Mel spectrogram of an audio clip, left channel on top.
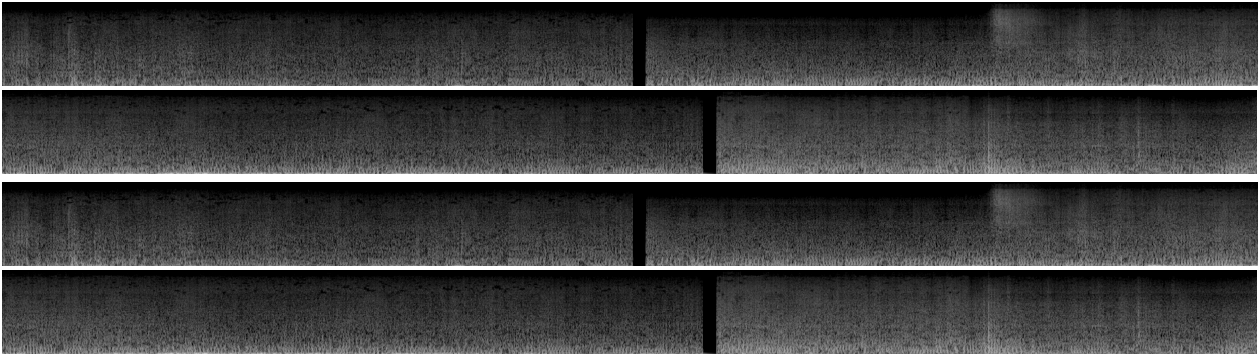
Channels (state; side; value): identical; both; correlation 1.00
